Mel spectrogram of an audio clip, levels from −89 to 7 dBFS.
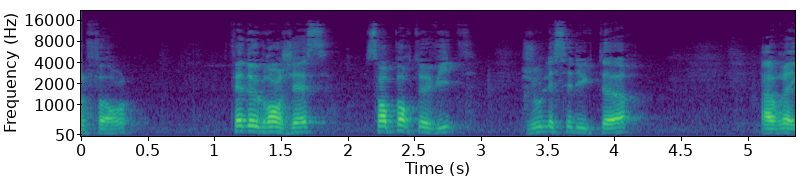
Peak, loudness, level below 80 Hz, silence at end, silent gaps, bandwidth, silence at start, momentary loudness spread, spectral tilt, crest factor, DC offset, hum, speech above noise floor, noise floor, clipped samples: -4 dBFS; -24 LUFS; -76 dBFS; 0 s; none; 15 kHz; 0 s; 18 LU; -5 dB/octave; 20 dB; under 0.1%; none; 36 dB; -59 dBFS; under 0.1%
